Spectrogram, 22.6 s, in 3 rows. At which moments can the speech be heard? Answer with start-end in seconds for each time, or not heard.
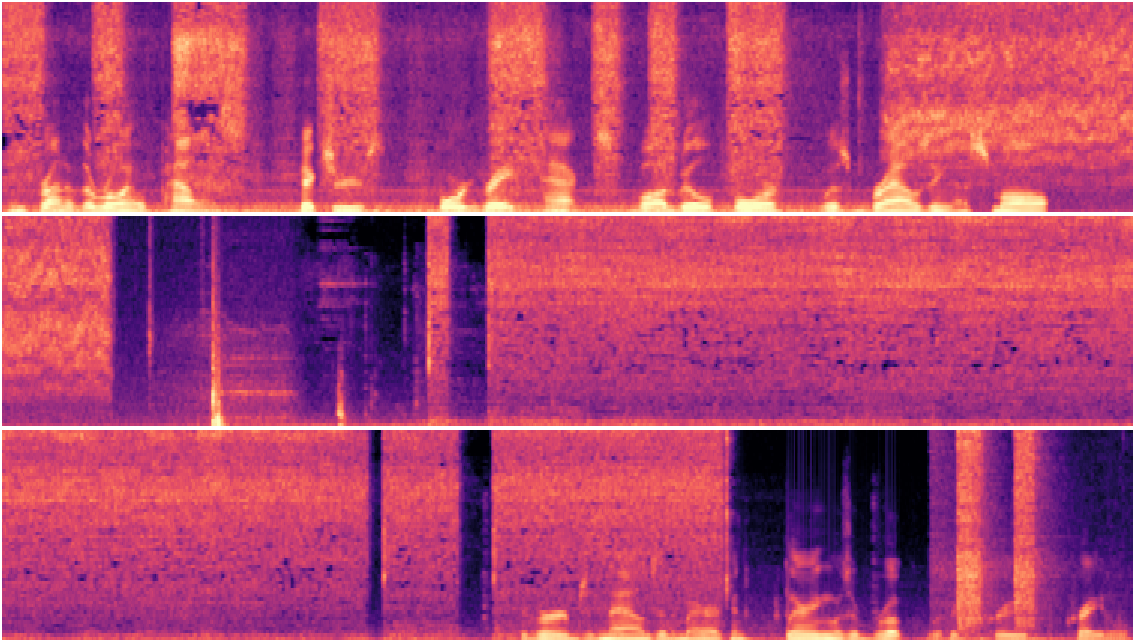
0.0-7.0, 18.6-22.5.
